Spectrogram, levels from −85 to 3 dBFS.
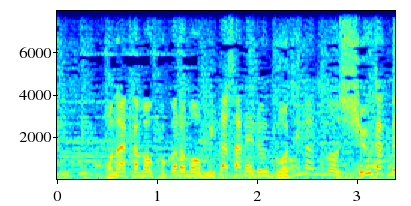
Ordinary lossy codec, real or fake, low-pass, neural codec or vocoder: none; real; none; none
